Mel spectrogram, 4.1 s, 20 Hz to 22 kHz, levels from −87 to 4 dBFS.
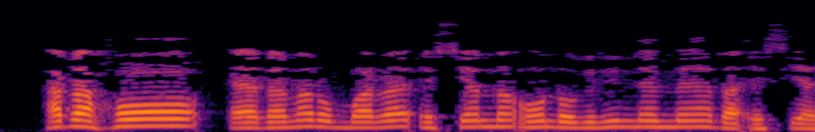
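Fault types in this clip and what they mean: MP3 compression: The speech sounds watery and swirling throughout, with a metallic, chirpy edge on s sounds and consonant attacks that smear rather than snap, and nothing is heard above about 10.4 kHz. This is likely heavy MP3 coding at a very low bitrate, around what 16 kbps would give: starved of bits, the encoder cuts the treble at a fixed point and drops weak frequency lines that flicker in and out between frames.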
